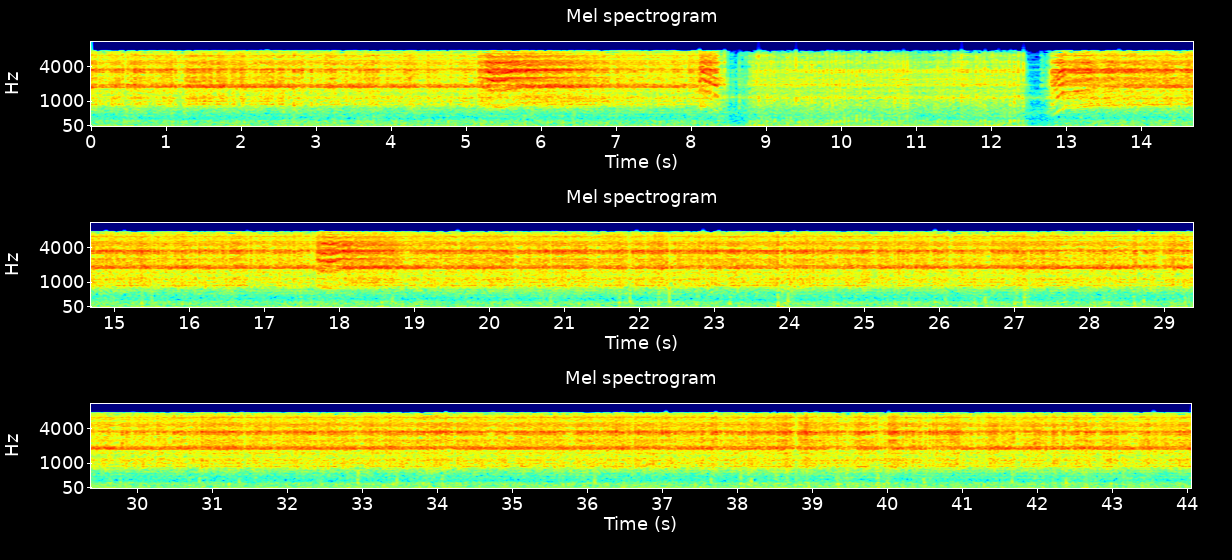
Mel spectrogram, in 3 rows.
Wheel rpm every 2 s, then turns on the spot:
230, 230, 230, 210, 50, 50, 170, 230, 230, 230, 230, 230, 230, 230, 230, 230, 230, 230, 230, 230, 230, 230.
8-12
